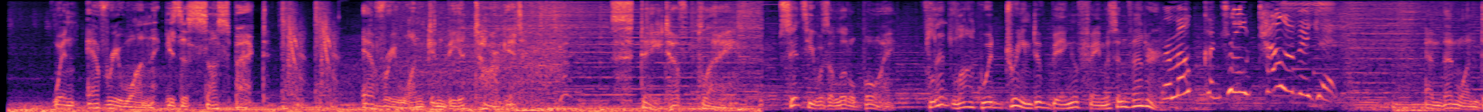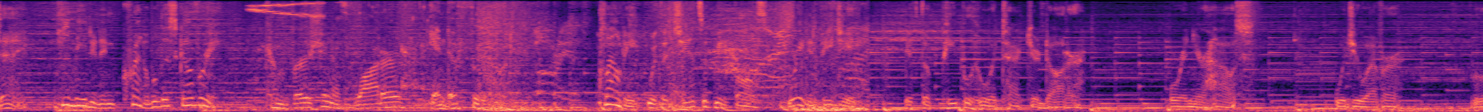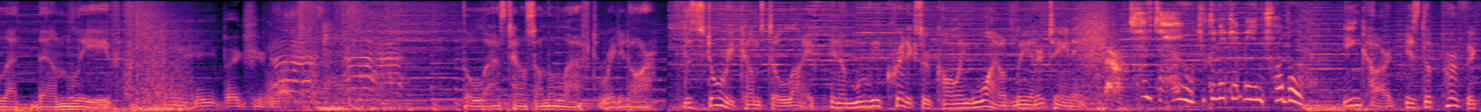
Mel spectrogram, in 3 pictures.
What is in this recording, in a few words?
Trailer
